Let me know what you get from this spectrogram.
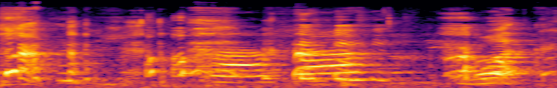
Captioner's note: laughter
